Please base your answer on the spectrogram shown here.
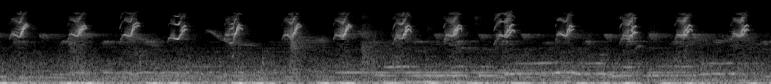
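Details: Eight-day-old Streak-eared Bulbul nestlings, eyes open since day seven, Ubon Ratchathani, Thailand, 10 April 2023, give thin, high, quickly sweeping chirps, about two a second, over a steady low rumble with faint humming tones.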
